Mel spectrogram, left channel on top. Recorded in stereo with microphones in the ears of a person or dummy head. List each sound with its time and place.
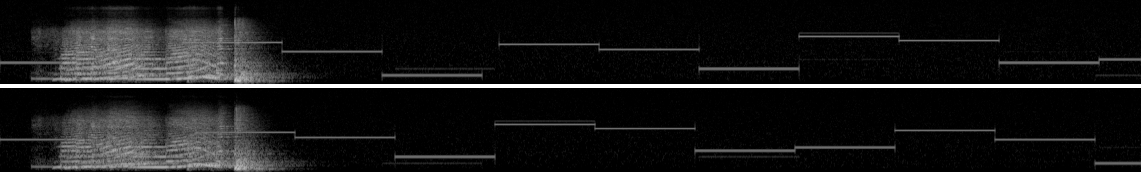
0.3 s a cupboard door: 15° left (ahead or behind), 1.1 m
2.3 s a thud: 30° left (ahead or behind), 4 m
